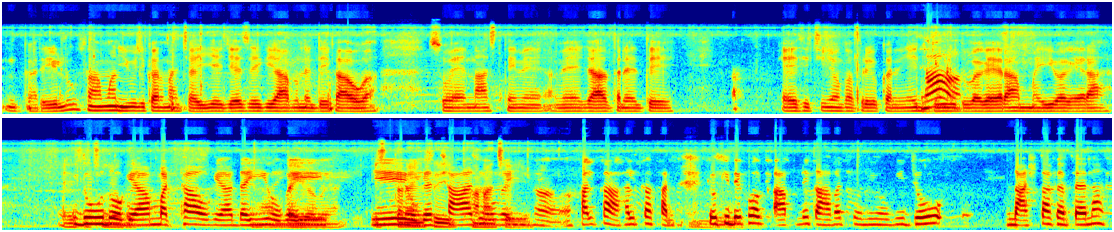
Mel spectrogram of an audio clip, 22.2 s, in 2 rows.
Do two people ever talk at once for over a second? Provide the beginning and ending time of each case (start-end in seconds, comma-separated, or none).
14.9-16.4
